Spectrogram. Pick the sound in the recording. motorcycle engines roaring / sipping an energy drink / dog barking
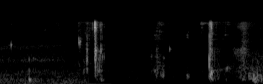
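sipping an energy drink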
